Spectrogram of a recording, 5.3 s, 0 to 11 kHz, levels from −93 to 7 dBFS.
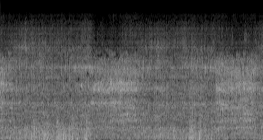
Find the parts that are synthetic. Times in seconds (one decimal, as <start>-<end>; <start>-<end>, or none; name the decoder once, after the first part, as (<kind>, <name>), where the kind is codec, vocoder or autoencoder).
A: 0.0-5.3 (vocoder, WaveNeXt)

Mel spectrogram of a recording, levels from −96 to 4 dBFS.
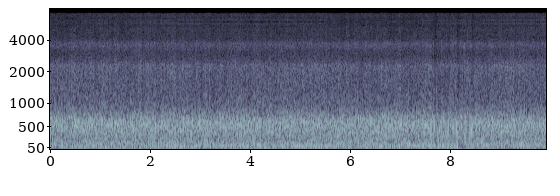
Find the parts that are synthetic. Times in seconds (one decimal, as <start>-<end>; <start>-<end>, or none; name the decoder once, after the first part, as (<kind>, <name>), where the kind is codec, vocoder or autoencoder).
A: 7.6-8.5 (vocoder, WaveNeXt)

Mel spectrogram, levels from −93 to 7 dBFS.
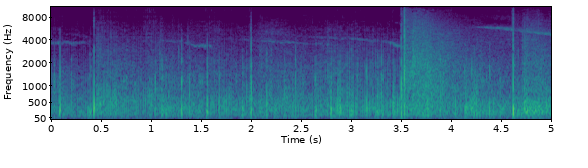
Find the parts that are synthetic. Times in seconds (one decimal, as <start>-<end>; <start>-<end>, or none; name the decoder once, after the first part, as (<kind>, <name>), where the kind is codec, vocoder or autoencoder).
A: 0.0-1.1 (vocoder, WaveNeXt); 1.5-2.0; 2.6-3.5

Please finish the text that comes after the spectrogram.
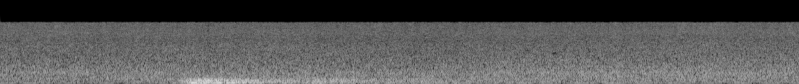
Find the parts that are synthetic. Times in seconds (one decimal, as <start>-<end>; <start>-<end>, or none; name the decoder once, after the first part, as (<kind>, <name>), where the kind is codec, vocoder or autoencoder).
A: none

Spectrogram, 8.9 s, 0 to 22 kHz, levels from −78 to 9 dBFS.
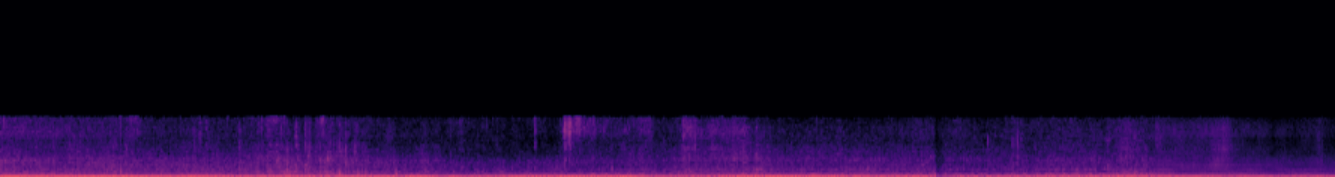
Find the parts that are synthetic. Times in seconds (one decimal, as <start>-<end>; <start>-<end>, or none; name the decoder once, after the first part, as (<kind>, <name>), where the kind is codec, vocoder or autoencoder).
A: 7.7-8.9 (vocoder, WaveNeXt)

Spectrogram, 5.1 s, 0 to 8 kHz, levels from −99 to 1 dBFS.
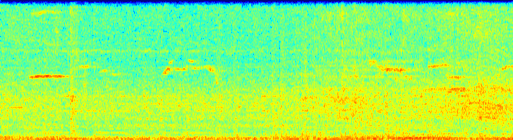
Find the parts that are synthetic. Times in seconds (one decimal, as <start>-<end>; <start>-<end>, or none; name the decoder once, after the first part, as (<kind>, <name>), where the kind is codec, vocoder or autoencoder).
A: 3.1-4.2 (vocoder, WaveNeXt)

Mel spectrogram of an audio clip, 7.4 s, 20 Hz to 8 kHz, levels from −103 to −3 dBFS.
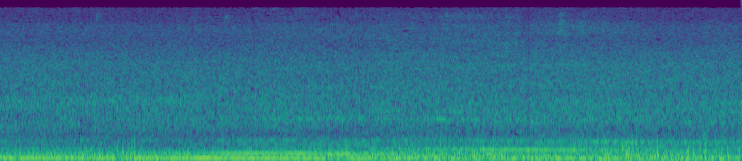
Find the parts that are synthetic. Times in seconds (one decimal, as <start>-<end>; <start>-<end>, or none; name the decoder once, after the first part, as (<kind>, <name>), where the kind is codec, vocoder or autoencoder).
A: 3.2-3.7 (vocoder, WaveNeXt)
